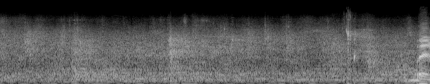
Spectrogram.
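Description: Steady hubbub of a gathered audience in a hall, low murmuring and shifting about, with a single sharp click about three and a half seconds in.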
